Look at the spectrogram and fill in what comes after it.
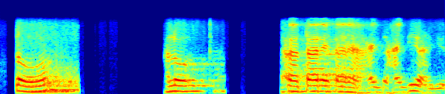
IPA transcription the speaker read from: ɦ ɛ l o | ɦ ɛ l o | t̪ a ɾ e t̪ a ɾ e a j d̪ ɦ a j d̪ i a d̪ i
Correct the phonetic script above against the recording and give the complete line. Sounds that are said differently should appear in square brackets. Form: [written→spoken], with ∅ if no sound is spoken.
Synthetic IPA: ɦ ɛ l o | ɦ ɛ l o | t̪ a ɾ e t̪ a ɾ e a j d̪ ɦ a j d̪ i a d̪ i

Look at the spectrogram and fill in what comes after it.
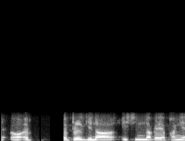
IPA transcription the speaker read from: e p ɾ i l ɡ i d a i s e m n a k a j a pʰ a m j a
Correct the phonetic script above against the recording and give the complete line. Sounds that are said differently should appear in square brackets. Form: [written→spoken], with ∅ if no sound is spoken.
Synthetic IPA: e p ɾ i l ɡ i [d→n] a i s [e→i] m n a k a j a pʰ a [m→ŋ] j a

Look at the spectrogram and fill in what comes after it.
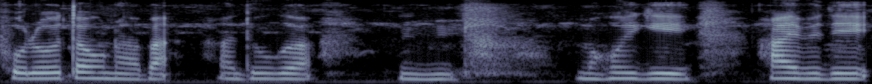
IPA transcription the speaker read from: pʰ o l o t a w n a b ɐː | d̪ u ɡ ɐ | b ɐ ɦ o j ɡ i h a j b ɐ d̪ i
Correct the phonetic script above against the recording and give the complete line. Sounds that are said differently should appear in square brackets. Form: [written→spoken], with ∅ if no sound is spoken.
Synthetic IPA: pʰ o l o t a w n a b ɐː | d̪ u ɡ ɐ | [b→m] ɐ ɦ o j ɡ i h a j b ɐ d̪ i

